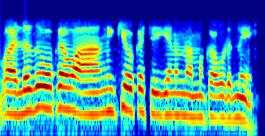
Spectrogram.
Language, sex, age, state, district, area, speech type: Malayalam, female, 45-60, Kerala, Kannur, rural, conversation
